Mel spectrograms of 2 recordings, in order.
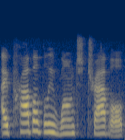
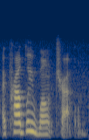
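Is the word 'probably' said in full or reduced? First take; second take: full; reduced. First: The word probably is said in full. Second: The word probably is said reduced and shortened. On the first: The speaker calls it wrong. "So not" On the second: The speaker calls it right. "this probably also gets reduced here"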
